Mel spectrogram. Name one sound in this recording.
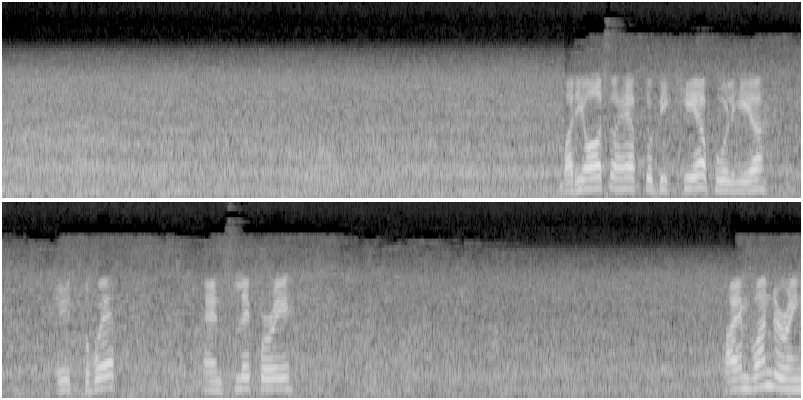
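A waterfall rushes and splashes steadily nearby.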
